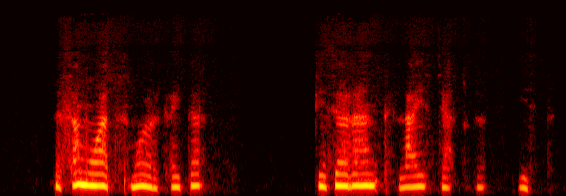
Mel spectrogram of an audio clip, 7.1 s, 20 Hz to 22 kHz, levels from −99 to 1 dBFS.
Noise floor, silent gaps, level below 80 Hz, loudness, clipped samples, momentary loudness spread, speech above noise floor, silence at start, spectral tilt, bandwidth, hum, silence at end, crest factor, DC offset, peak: -84 dBFS; none; -84 dBFS; -34 LUFS; under 0.1%; 19 LU; 51 dB; 0.7 s; -8.5 dB/octave; 3.7 kHz; none; 0.5 s; 16 dB; under 0.1%; -18 dBFS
